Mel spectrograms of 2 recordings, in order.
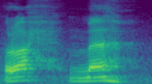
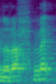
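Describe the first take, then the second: First: The word ends with a soft h sound. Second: The word ends with a clipped t sound. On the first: The speaker calls it right. "bacaan betulnya adalah rahmah" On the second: The speaker calls it wrong. "Dan bukan rahmat"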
